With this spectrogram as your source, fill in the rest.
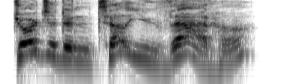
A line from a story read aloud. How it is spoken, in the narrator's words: Shira laughs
